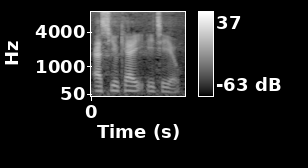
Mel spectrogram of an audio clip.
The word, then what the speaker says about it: Suketu: -sue ketu spell that for me. -su ke tu -suketu I think you've asked a very very important question.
